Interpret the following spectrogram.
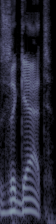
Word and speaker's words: Zagat: I was right zot Nina was right with her own name zat rhymes with cat like the cat Zagat but we're asking where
